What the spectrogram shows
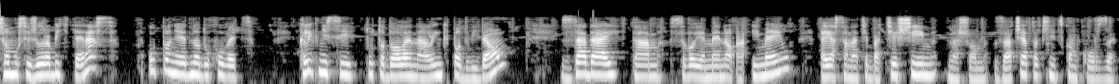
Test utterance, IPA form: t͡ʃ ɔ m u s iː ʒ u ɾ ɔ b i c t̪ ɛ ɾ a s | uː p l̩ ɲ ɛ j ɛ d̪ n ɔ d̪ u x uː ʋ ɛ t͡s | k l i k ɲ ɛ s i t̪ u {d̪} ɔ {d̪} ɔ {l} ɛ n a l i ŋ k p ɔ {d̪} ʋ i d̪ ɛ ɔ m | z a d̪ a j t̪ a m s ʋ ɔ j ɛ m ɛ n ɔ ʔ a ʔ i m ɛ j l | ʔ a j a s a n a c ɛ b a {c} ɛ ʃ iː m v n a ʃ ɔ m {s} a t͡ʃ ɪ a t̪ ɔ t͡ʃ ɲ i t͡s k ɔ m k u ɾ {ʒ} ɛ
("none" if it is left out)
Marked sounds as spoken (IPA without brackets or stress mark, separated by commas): t̪, d̪, l, d̪, c, z, z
